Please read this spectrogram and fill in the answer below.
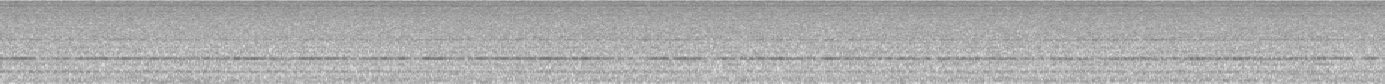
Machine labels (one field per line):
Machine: fan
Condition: abnormal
